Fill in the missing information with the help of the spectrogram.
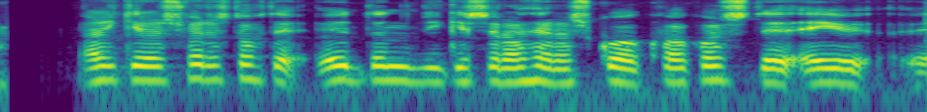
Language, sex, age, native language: Icelandic, male, 14, Icelandic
